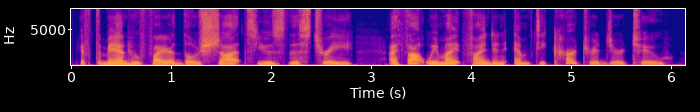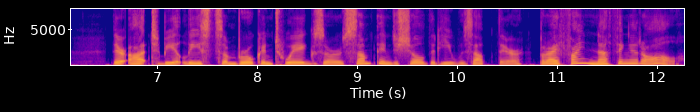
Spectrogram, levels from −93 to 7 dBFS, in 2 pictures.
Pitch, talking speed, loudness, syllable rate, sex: 210 Hz, 215 wpm, -19 LUFS, 5.1 syllables/s, female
